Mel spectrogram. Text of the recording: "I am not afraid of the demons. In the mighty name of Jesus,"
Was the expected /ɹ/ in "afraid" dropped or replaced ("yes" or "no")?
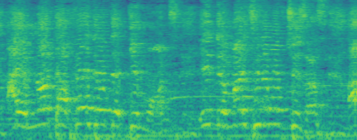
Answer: yes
